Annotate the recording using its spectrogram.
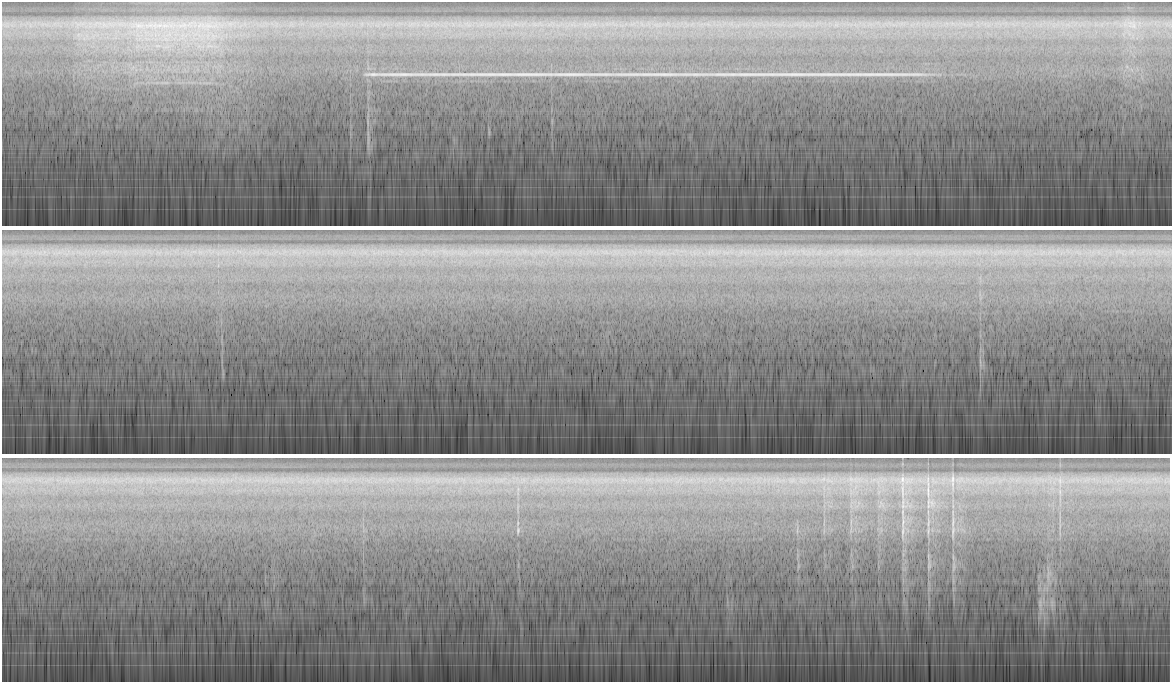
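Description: A cordless drill driving a screw into a solid-wood chair frame: a short burst about a second in, then a steady whine for about four seconds, over a constant background hiss. Near the end comes a quick run of sharp taps.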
